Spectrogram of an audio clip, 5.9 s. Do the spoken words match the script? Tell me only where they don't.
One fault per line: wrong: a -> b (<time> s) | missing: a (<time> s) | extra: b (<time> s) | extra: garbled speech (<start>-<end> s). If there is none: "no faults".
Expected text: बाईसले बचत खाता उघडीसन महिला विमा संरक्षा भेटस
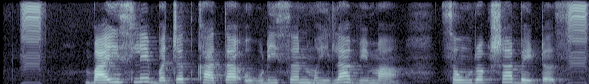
no faults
